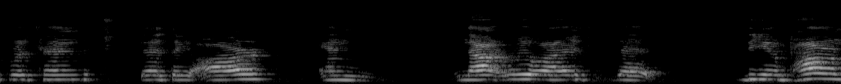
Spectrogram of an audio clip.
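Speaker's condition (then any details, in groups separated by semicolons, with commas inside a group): Cerebral palsy; brain injury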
